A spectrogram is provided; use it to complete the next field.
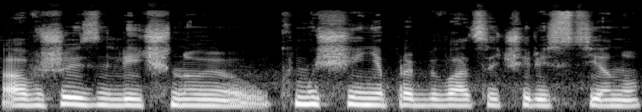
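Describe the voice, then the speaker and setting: In a dry, close recording with no echo, a woman with a medium-pitched, dark, mellow tone talks at a moderate pace. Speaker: tarot reader. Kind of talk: tarot reading monologue. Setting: home. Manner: soft-spoken.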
